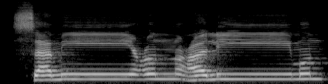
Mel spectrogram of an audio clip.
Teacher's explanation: عین کس میں سے؟ حروف ہلکی میں سے، تو یہاں پر غنہ نہیں کریں گے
